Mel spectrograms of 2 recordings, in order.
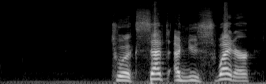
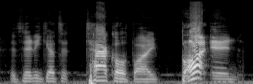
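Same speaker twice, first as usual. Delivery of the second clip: ordinary delivery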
